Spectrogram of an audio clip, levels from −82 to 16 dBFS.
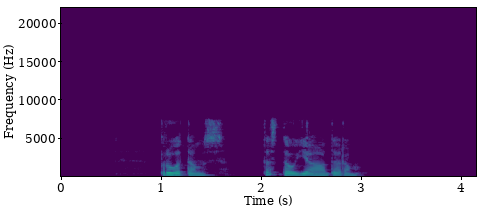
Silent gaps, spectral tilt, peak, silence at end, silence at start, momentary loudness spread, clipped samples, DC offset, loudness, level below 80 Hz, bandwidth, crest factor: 1.88-1.95 s; -5 dB/octave; -20 dBFS; 1.2 s; 1 s; 16 LU; under 0.1%; under 0.1%; -39 LUFS; -86 dBFS; 7.6 kHz; 22 dB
